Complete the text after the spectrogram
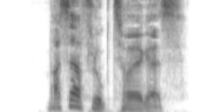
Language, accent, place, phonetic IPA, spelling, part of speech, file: German, Germany, Berlin, [ˈvasɐˌfluːkt͡sɔɪ̯ɡəs], Wasserflugzeuges, noun, De-Wasserflugzeuges.ogg
- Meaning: genitive singular of Wasserflugzeug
